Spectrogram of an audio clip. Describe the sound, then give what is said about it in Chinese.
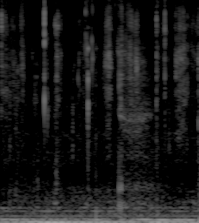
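Sticky, crackling squishes of slime pressed onto the ear during ASMR ear cleaning, a steady stream of soft, wet crunches and pops that continues throughout without talk. “先把史莱姆粘到你的耳朵上，然后给你掏耳朵，好不好？”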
